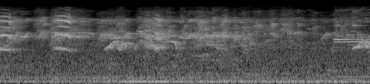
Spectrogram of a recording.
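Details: Extreme parrot noise: a continuous din of harsh, screechy squawks from many birds, overlapping with no pause.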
